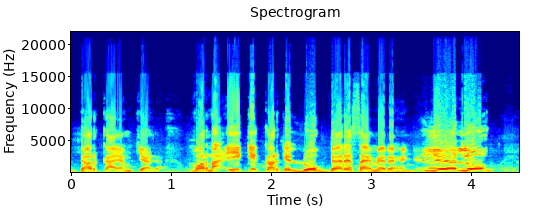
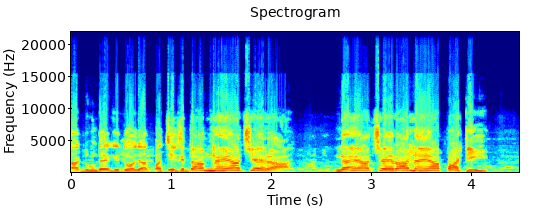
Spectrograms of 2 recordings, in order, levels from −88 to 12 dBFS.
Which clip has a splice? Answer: first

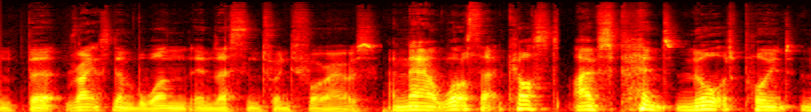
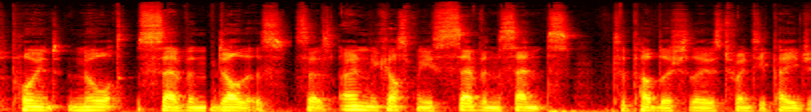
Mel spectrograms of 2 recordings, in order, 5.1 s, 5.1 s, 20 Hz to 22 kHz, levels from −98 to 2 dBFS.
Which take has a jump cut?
first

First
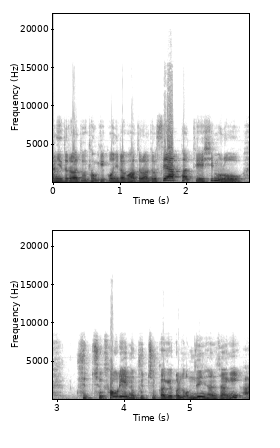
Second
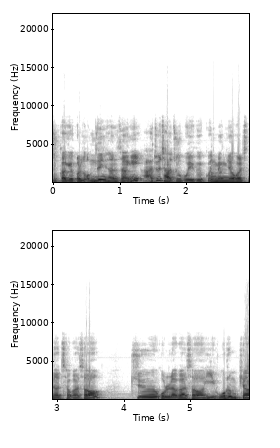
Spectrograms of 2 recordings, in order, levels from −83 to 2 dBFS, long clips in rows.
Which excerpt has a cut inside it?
second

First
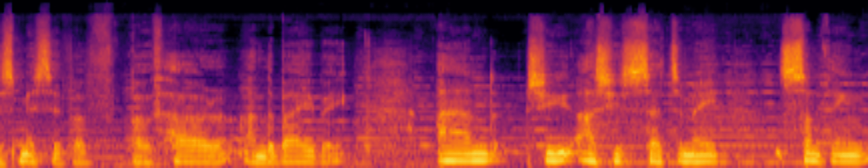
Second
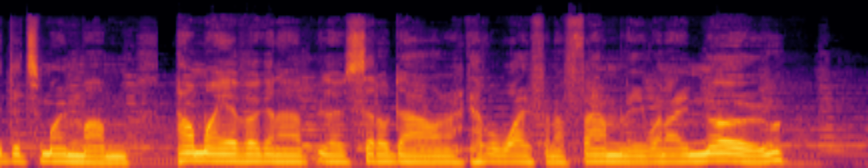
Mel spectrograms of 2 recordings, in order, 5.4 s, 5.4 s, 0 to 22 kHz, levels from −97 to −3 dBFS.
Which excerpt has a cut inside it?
second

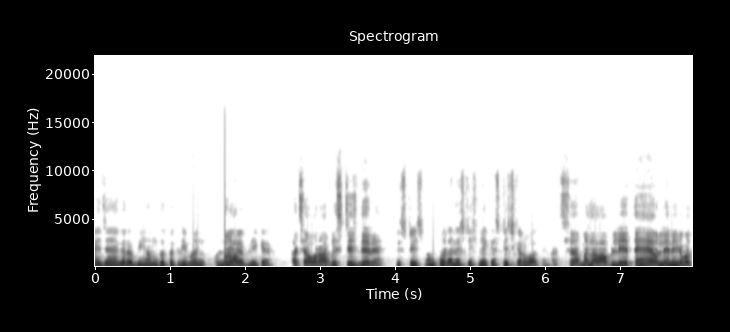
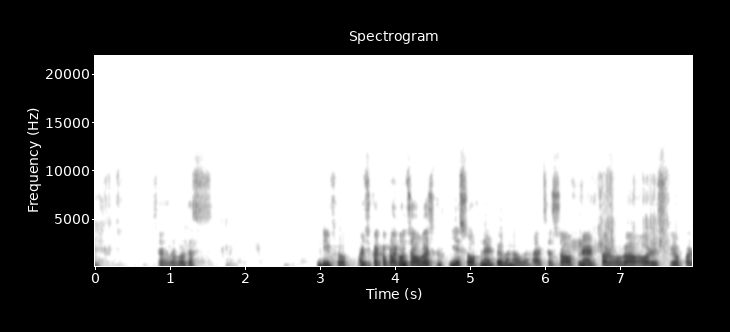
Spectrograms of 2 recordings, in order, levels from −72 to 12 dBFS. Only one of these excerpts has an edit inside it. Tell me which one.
first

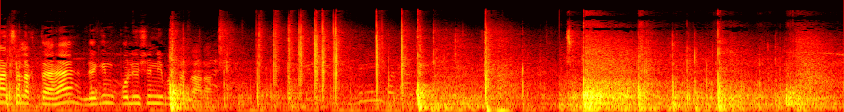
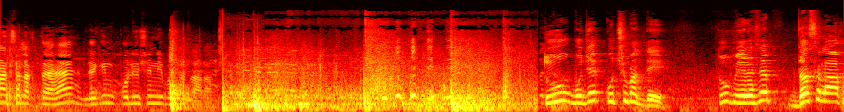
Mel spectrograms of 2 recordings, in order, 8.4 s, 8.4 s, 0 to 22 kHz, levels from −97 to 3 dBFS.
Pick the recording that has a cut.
second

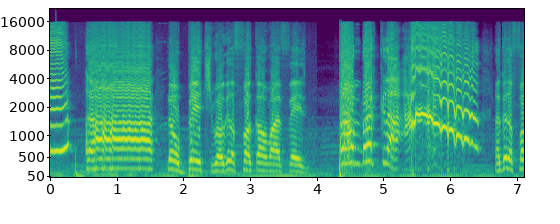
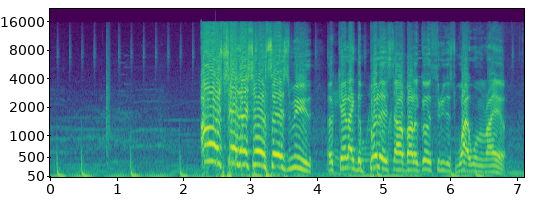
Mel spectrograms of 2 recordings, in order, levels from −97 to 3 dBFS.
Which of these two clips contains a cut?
first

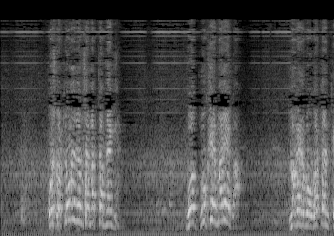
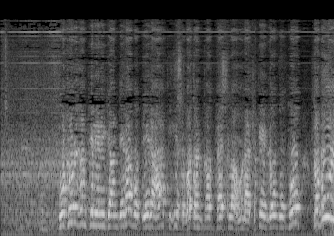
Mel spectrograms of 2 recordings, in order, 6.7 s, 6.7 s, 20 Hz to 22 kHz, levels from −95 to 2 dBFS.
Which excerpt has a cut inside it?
second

